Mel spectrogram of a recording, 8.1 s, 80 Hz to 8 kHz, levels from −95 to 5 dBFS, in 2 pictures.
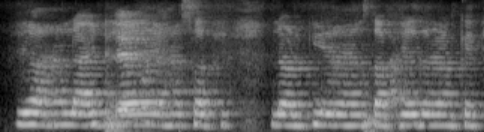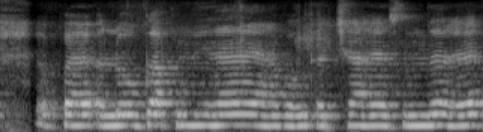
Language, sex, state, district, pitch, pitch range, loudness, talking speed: Hindi, male, Chhattisgarh, Balrampur, 240 Hz, 235-245 Hz, -26 LUFS, 150 wpm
